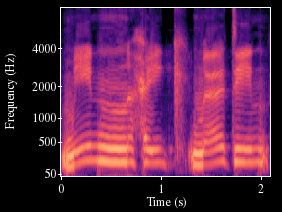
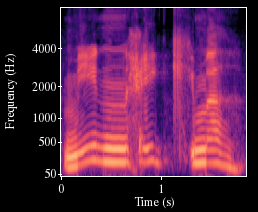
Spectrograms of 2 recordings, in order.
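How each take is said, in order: First: The word ends with a full 'tin' syllable. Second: The word ends with a soft 'h' sound. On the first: The reading continues without stopping. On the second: The reader stops at this word.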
